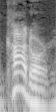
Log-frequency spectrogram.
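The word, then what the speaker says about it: Khador: way language how how how kador is actually supposed to be pronounced ounc in the Russian accent is is kodor I can I can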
